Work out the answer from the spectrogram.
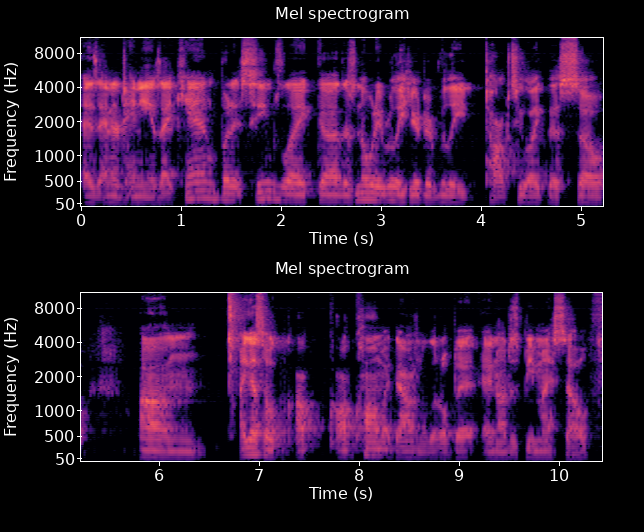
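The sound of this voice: This man's voice has a fairly bright tone and ordinary pitch variation.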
